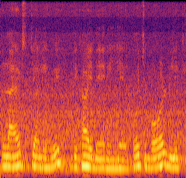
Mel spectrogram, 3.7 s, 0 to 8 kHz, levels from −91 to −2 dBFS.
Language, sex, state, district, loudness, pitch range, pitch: Hindi, male, Himachal Pradesh, Shimla, -14 LUFS, 115-130 Hz, 125 Hz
